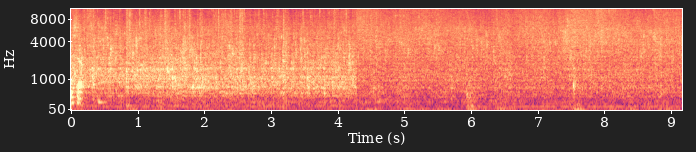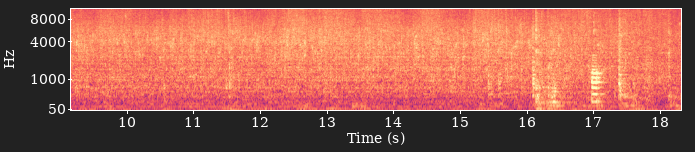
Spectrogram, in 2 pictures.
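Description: Whole shell-on shrimp deep-frying in a wok of hot oil: a steady sizzle, strongest for the first four seconds after they go in, then settling to an even, slightly quieter fry as they are turned with chopsticks.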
